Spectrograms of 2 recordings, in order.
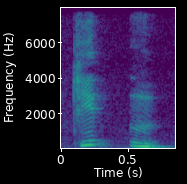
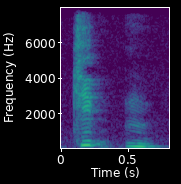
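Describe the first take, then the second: Both takes have the same delivery.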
